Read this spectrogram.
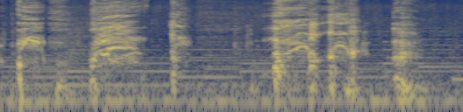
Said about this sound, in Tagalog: rinig na rinig ko yung ubo mo hanggang sa opisina ko ah.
